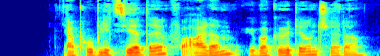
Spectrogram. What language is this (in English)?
German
